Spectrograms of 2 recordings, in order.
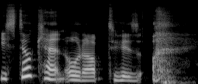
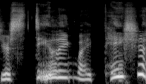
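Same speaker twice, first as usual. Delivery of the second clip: mock, immediately pissed-off outburst, loud and high; 7 semitones higher, 7 dB louder than usual. Retelling how the therapist reacted when she caught him: imitating someone pissed off. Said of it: "She's so immediately pissed because she's like".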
